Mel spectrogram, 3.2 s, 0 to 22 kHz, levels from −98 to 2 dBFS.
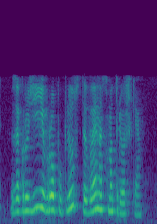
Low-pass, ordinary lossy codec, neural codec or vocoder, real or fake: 5.4 kHz; AAC, 24 kbps; none; real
